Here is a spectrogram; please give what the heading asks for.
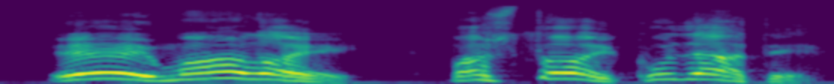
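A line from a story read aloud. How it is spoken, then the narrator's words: Shouting after someone. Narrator (Russian): крикнул ему вдогонку Пушкин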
